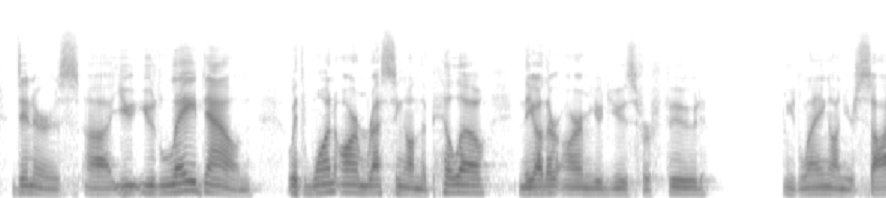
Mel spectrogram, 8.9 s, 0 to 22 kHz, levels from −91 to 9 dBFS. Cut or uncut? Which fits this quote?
uncut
